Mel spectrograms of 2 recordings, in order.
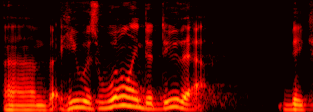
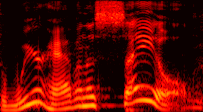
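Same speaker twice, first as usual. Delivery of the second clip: put-on high little-boy voice with an Arkansas accent; a child's high Arkansas twang; 9 semitones higher than usual. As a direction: imitate a kid brother's Arkansas accent on the news. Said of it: "in his Arkansas accent".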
